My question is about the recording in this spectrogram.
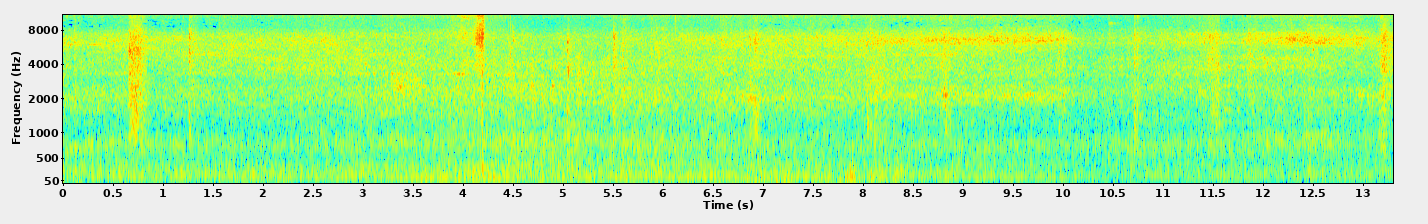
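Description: Steady road traffic noise with a low engine hum, and a few faint clicks scattered through it.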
